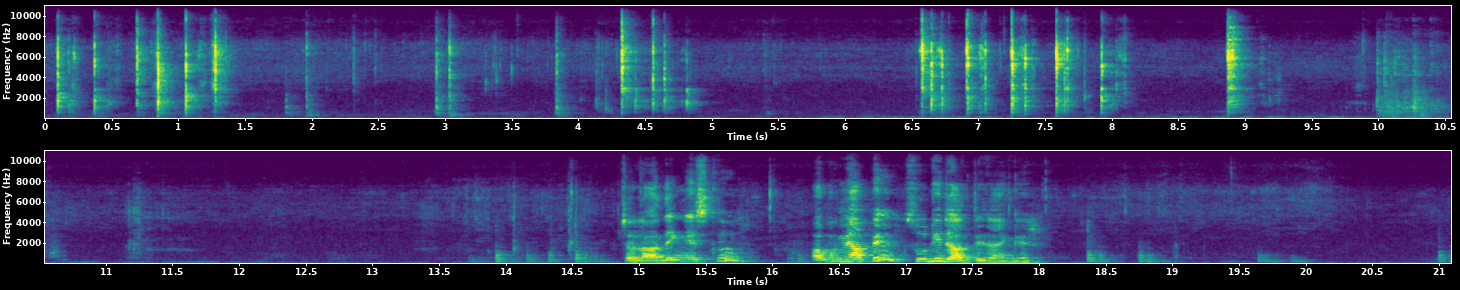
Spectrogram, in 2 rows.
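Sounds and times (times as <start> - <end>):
spoon scraping: 0.0 - 2.0, 2.9 - 5.0, 6.6 - 8.2, 8.8 - 11.3.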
